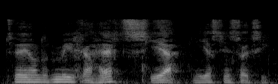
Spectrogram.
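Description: An actor with a Netherlands Dutch accent playing an excitable, fretful spaceship engineer in a 1960s radio drama, with a husky voice. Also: male voice, fairly low pitch, normal speed, a little hiss or hum, lightly acted. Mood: muttering, worried. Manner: swings from muttering to agitated outbursts.

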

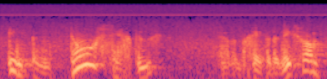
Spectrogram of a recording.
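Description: Lively, high-voiced naive lad. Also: male voice, moderate pace. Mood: chatty storytelling. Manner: hesitant, artless, breezily rambling. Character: naive, chatty young lad, a cheerful fairy-tale hero. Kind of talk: 1960s Dutch radio fairy-tale acting. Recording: faintly noisy 1960s radio recording.

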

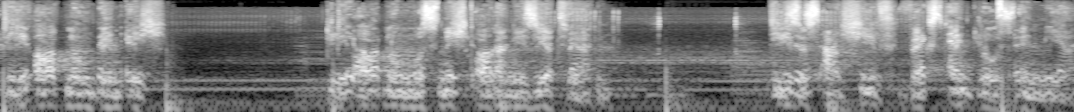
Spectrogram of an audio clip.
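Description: An actor in a radio play voicing an all-controlling, brooding machine that speaks in a deliberate, imperious way. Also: mid-range voice, over loud music. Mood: brooding, resentful.

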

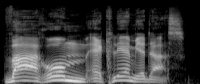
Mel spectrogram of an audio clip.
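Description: A man's voice: medium pitch, expressive, moderate pace, no room sound, studio quality. A man voicing a furious, bitter aging actor of sixty-five who rants and accuses. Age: 60s. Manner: ranting, accusing, shouting.

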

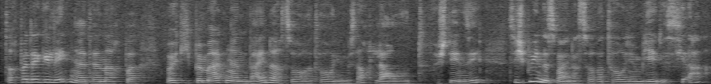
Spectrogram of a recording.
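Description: Fast, sardonic low-voiced prostitute. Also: female voice, expressive, a little mellow. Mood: mocking. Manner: sardonic, unsentimental retorts. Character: cool, sharp-tongued Viennese prostitute named Rita. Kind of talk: radio drama acting.

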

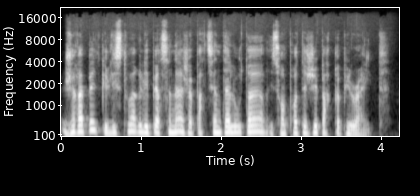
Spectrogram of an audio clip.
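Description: A man's voice: sits high, quick pace, a little mellow. A man presenting a podcast as host and narrator, reading scripted credits and announcements.

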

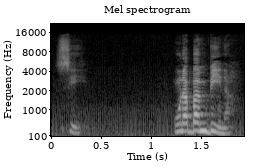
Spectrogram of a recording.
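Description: An actress in an Italian radio play playing a grave forensic doctor, firm and controlled, with an insistent, blunt way of talking. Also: female voice, a little high, fairly bright tone, breathy edge. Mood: pleading. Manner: measured, insistent, bluntly direct.

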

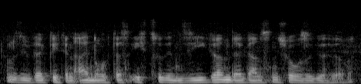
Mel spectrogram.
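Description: An actor playing a calm, educated Polish resistance fighter in prison, speaking with measured, formal precision in a radio drama. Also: male voice, deep voice, gravelly, slight background noise. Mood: wry. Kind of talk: German radio drama dialogue.

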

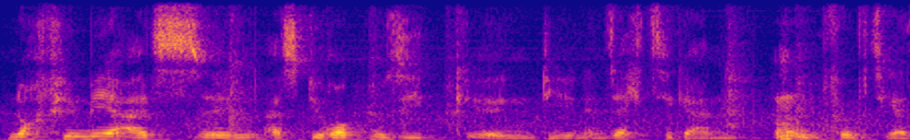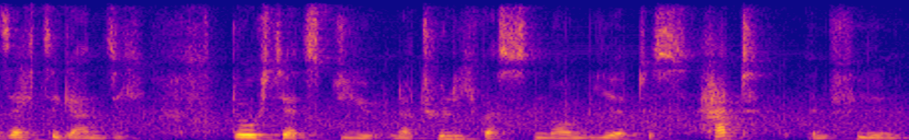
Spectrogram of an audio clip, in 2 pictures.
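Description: A man's voice: mid-range voice, normal speed, slight background noise, rough recording. A mature man speaking spontaneously and analytically as a cultural commentator, searching for words and often adding little tag questions. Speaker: cultural commentator and jazz enthusiast.

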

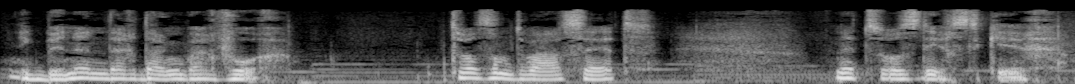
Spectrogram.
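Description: A woman's voice: sits low, steady tone, a little slow, a little mellow, soft background music. An actress with a Flemish accent playing a bitter, vengeful woman in a radio drama. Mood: resigned. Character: bitter, vengeful woman confronting those who wronged her.

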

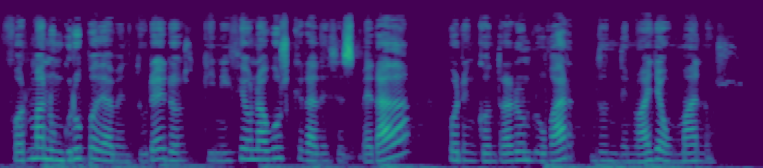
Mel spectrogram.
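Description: Medium-pitched Spanish woman reading narration. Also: quick pace, faint music behind. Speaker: radio programme co-host. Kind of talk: scripted narration.

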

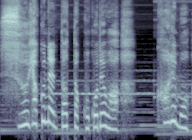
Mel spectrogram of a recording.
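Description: A woman's voice: extremely high pitch, unhurried, darkish tone, faint music behind. An actress playing a flamboyant, self-admiring ageless elf artist, narrating her own story in a theatrical, feminine anime drama style. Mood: distraught.

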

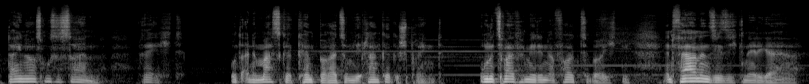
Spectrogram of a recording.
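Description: Ein Schauspieler spielt in einem Hörspiel der 1950er einen intriganten, kaltblütigen Höfling, der berechnend, bedächtig und einschmeichelnd spricht. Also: male voice, on the low side, expressive, a little hiss or hum, lightly acted. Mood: urgent, plotting. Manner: calculating, coaxing, deliberate. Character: scheming, cold-blooded male courtier, smooth servant of a prince. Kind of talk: 1950s German radio drama acting.

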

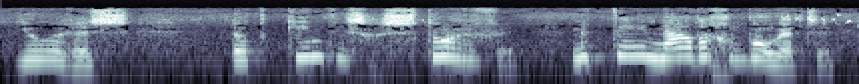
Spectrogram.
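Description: A woman's voice: high-pitched, big pitch swings, measured pace, a little mellow, a little hiss or hum. An actress playing an anxious, guarded woman with a defensive manner in a radio drama. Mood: defensive, pleading. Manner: hesitant, defensive. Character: anxious, guarded woman haunted by former lover. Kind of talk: Dutch radio drama acting.

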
